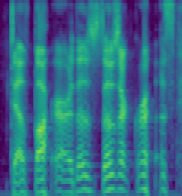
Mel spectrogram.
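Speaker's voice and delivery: ordinary delivery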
